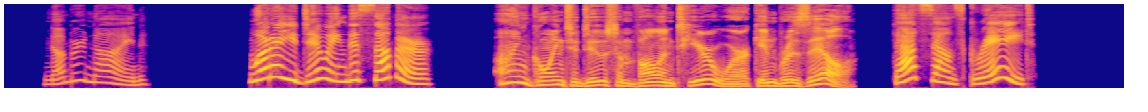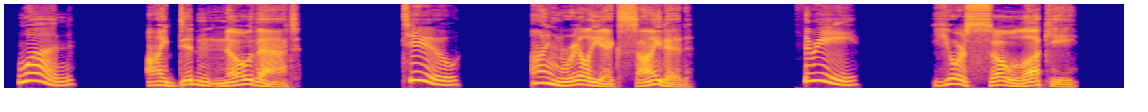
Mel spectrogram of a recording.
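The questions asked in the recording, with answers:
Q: That sounds great.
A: 2: I'm really excited.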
